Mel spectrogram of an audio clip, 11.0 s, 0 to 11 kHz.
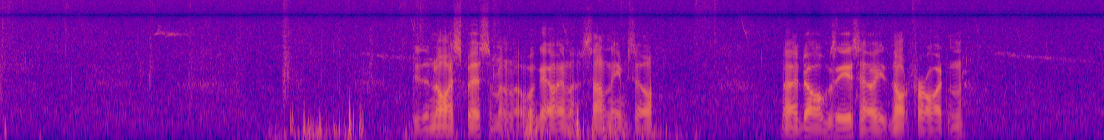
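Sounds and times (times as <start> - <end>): faint steady hiss: 0.0 - 11.0
low thumps and rustles: 2.7 - 7.2.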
